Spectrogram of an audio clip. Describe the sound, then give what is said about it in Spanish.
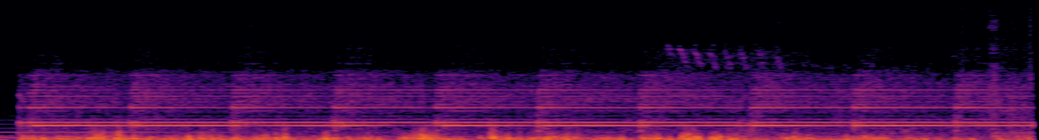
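The railway level crossing barrier of Alfafar and Sedaví in Valencia, Spain, closing: a steady, high warning tone rings continuously while low, rumbling mechanical pulses thud in an uneven rhythm underneath, fairly loud throughout, with no voices. “es el ruido que hace al cerrarse el paso a nivel de Alfafar y e Sedaví, en Valencia.”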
